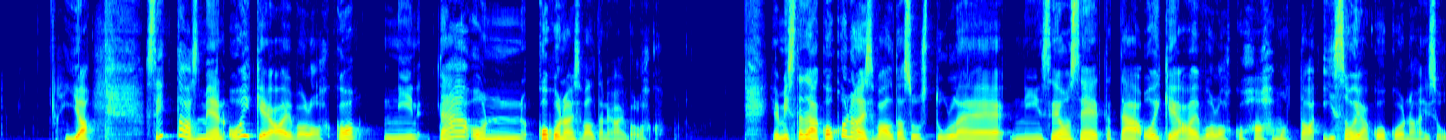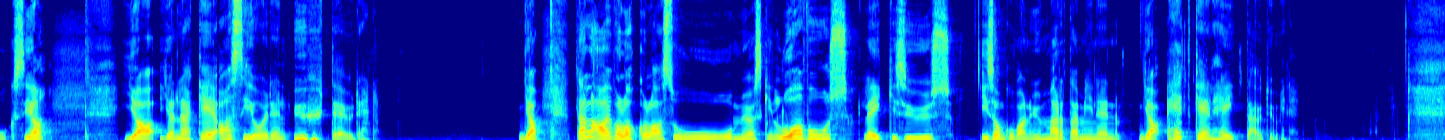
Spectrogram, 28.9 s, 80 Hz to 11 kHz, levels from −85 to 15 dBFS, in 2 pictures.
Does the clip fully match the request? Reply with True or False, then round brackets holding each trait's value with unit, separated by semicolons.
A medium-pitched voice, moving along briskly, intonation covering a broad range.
False (180 Hz; 95 wpm; 5.8 semitones)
